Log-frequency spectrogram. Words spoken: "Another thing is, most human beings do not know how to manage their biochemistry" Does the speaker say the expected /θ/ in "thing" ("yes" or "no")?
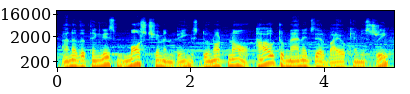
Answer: no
